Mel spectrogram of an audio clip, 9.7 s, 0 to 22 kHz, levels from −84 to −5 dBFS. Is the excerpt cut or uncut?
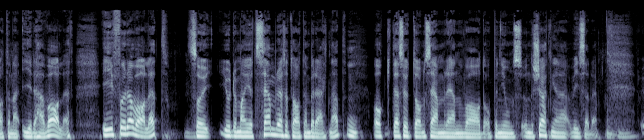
uncut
